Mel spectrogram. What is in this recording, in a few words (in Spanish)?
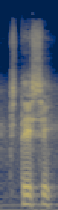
Presidente, Zapoteco de Petapa; Moderno; Vocabulary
